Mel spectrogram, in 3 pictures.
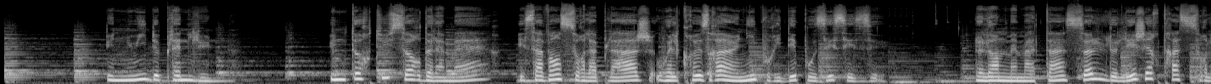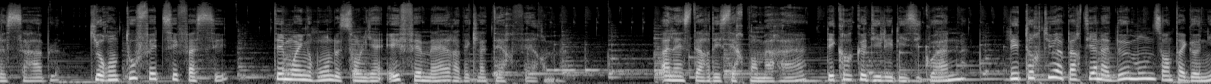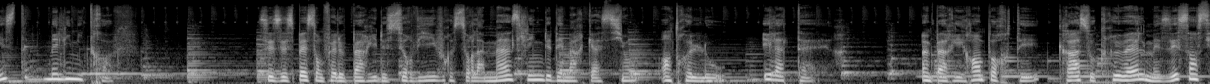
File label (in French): Narration Francais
